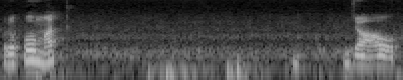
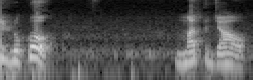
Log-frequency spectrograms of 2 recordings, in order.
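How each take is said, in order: First: "रुको मत" together, long break, then "जाओ"; deliberate gap before a low जाओ; pause after मत. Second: "रुको", clear break, then "मत जाओ"; pause after रुको. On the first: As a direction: join मत to रुको, set जाओ apart. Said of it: "लोगों ने इसका मतलब ये ले लिया". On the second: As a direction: stop hard on रुको, then forbid going. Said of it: "वो कहना चाहता था". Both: Shown as a demonstration.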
